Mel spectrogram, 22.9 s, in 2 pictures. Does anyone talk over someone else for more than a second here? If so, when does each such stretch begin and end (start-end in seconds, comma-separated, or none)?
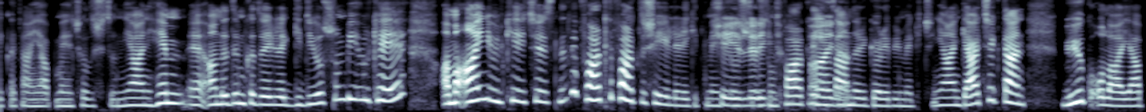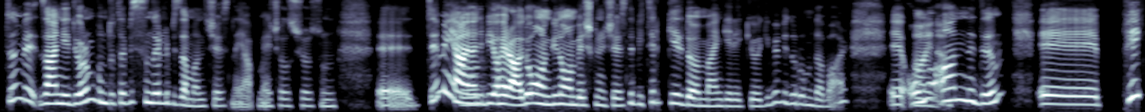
7.1-8.6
